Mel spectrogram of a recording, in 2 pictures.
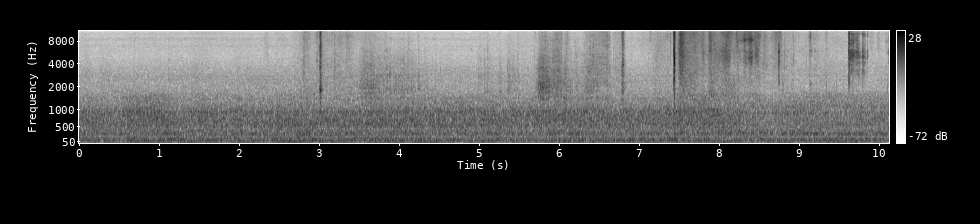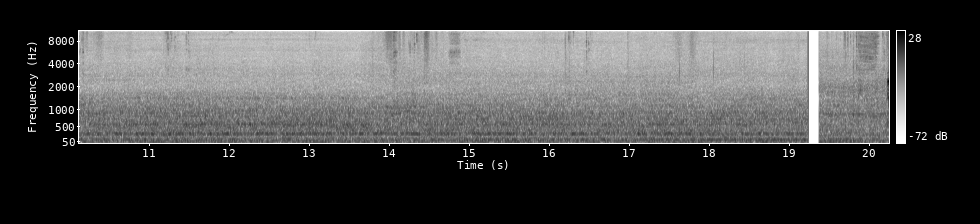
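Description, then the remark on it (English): Steady, loud engine and road rumble from inside a moving car, with occasional brief hisses and whooshes from other vehicles passing in traffic. No one speaks. “I uh, needed to uh, drink some more drink and uh, get through some traffic.”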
